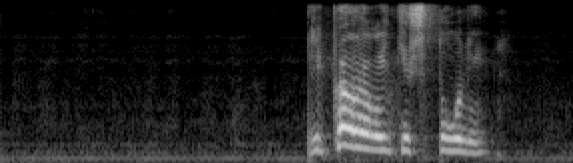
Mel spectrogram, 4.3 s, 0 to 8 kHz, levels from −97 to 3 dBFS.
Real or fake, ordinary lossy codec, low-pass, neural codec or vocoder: fake; none; 7.2 kHz; codec, 24 kHz, 3 kbps, HILCodec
